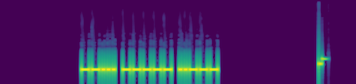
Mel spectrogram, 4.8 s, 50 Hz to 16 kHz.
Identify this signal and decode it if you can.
Morse code, heard as a keyed tone, about 34 wpm, 700 Hz. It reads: 702
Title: Numbers - 3-Digit 35wpm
